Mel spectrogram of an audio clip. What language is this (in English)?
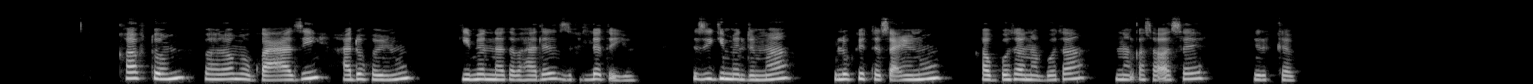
Tigrinya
